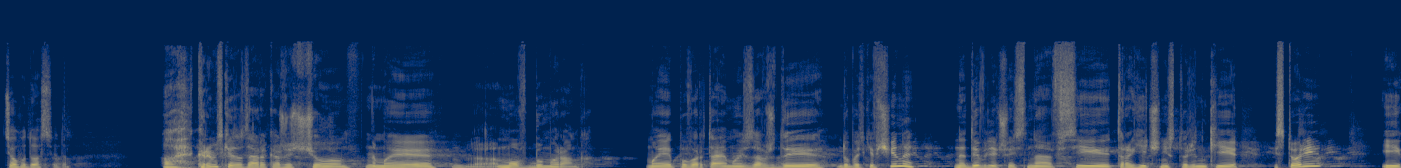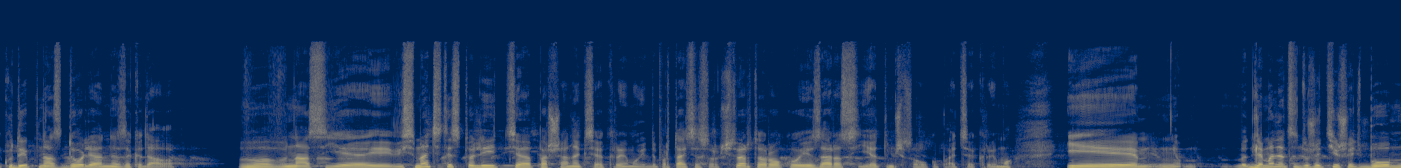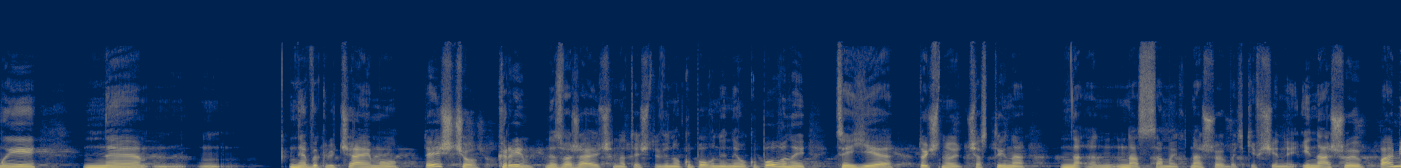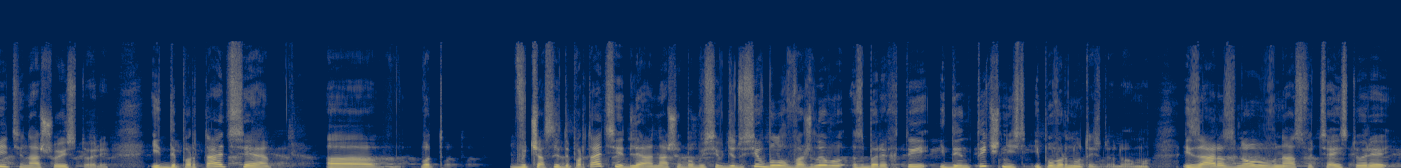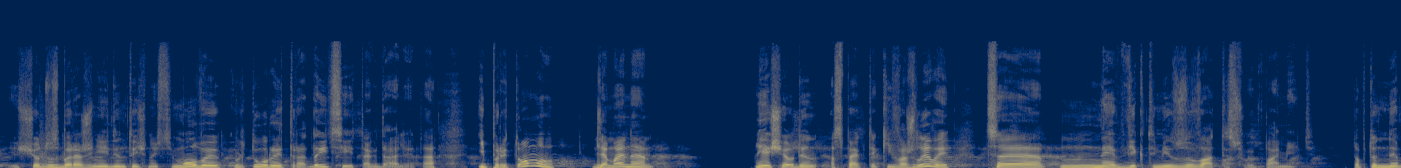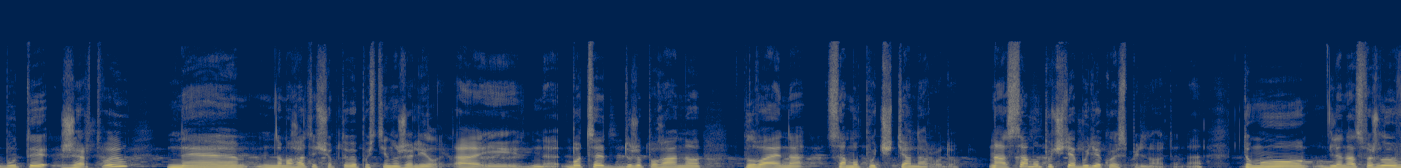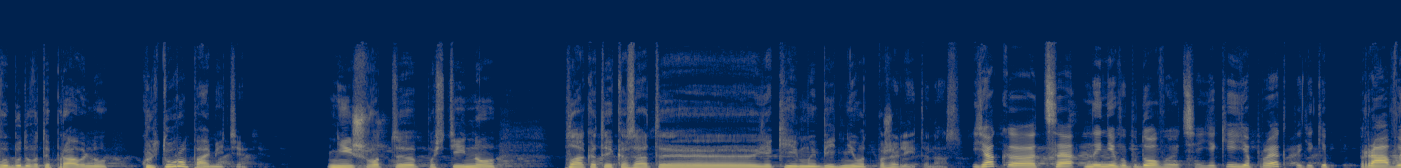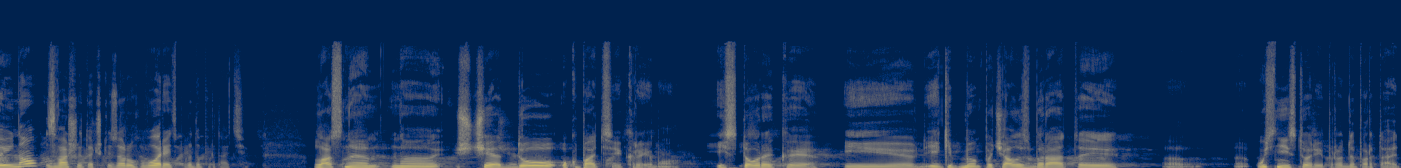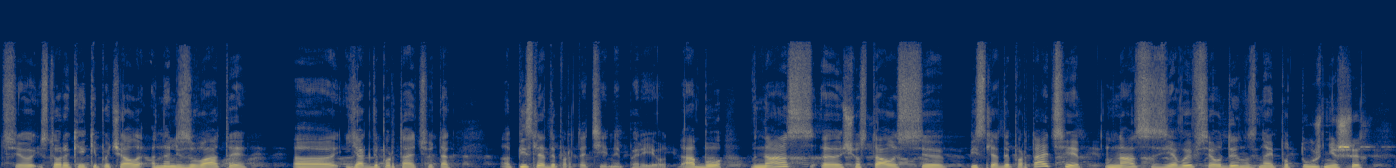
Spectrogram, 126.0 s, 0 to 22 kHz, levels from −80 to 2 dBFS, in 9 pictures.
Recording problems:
echo of what is said; faint; throughout; 210 ms later, 20 dB below the speech

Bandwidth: 16.5 kHz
